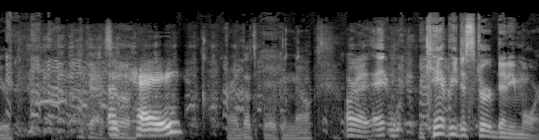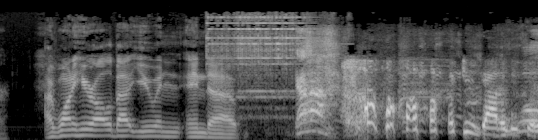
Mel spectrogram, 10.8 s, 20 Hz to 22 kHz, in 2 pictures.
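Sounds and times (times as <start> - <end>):
laughter: 0.0 - 5.0, 8.6 - 10.7
speech: 0.9 - 10.7
old rotary telephone bell ringing: 7.5 - 8.8.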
